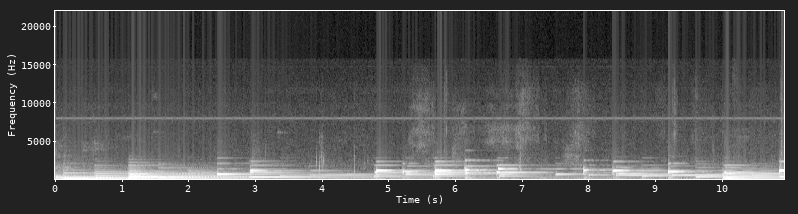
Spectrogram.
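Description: Soft, slow piano music: held chords for the first few seconds, then a gentle melody of single notes, each struck and left to fade.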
